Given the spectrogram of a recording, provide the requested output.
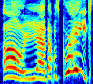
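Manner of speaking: loud high praise; excited. Real, not acted. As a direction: gush over the take. Praising the take.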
